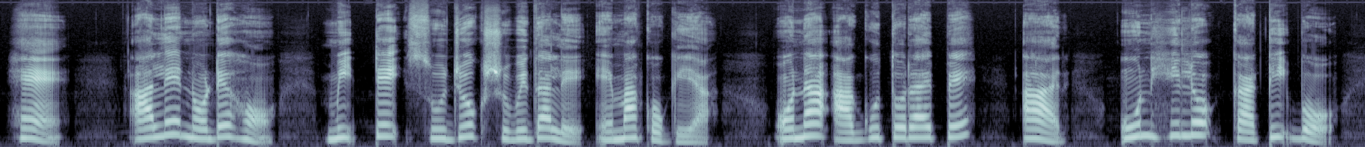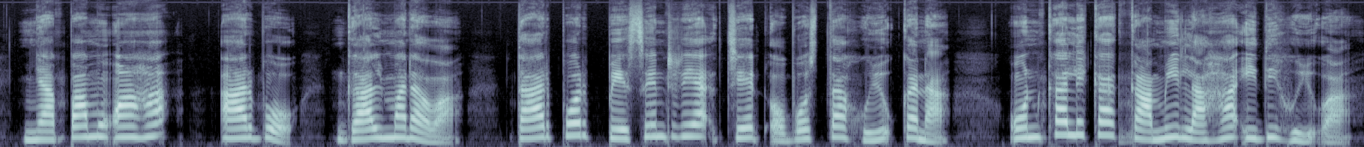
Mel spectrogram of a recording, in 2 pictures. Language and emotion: Santali, neutral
